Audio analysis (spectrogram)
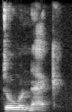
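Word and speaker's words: donec: So, for example, very first word in this piece of text is pronounced donek with the short that next syllable has a short e in it, so that needs to be pronounced short.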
